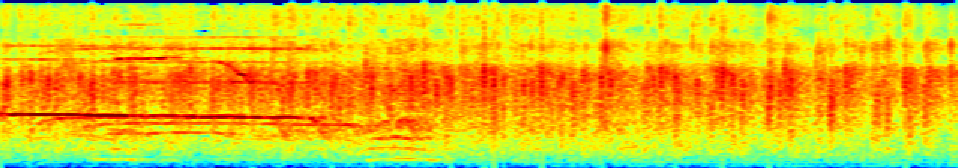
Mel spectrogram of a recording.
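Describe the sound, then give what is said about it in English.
A Christian audience applauds and cheers loudly to welcome Evangelist Mark Francine, with steady dense clapping and rising whoops and shouts that stay at full volume across the whole stretch. “I want you to give a big Christian family cheers.”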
